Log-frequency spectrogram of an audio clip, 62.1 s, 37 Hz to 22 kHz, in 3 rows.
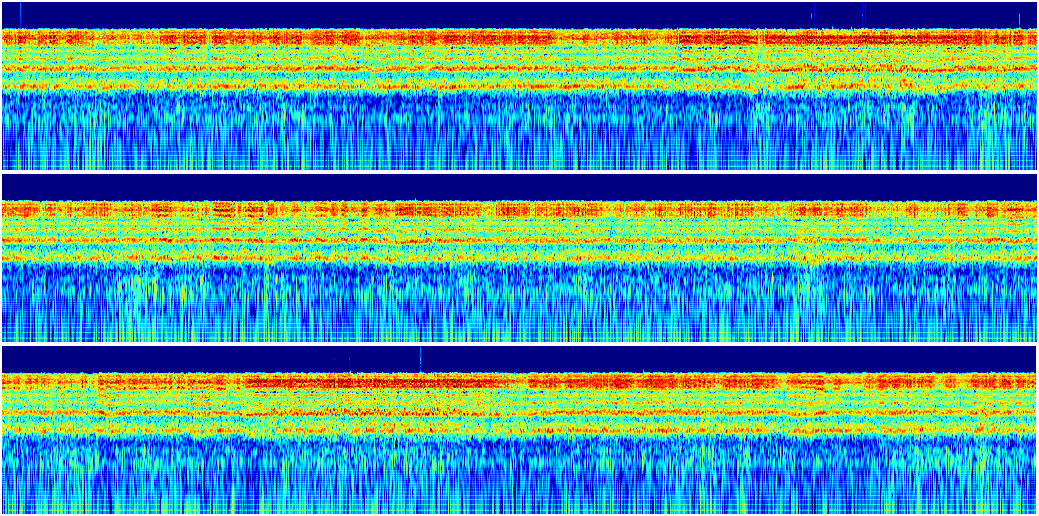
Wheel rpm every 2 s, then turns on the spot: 230, 230, 230, 230, 230, 230, 230, 210, 200, 210, 230, 230, 230, 230, 230, 230, 230, 230, 230, 240, 230, 230, 230, 200, 200, 200, 230, 230, 230, 230, 230.
none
